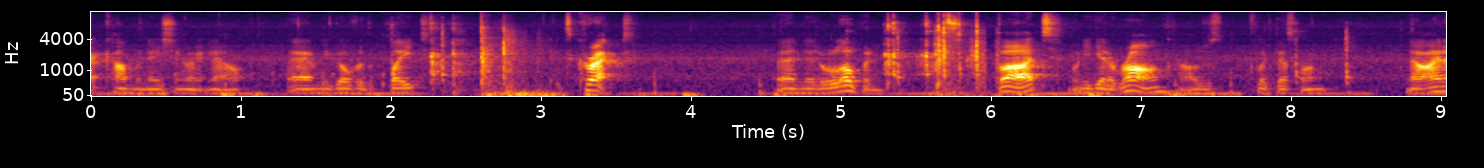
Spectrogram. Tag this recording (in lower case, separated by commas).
speech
